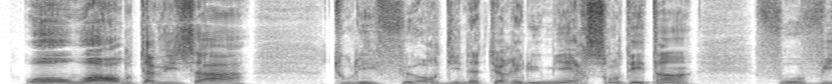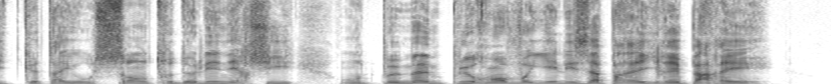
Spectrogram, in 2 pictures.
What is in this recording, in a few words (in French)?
narrateur; coupure elec; La-Fabrik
